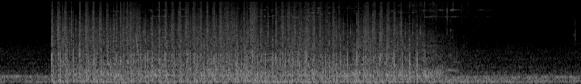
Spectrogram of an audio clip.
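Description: Sustained machine-gun fire in the tactical war game Menace, a single dense burst of rapid shots lasting about four seconds, loud and close, then cutting off to quieter background.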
